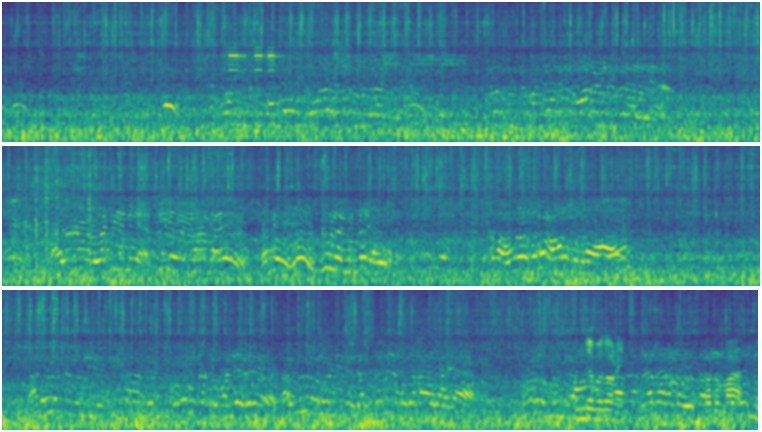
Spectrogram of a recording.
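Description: Bull hooves clatter on the road.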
